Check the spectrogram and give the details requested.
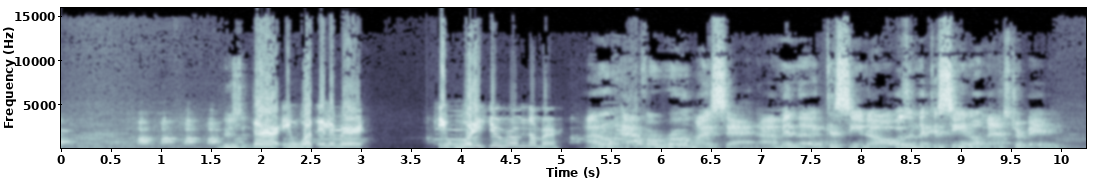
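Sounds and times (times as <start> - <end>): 
faint noise: 0.0 - 10.2
chicken clucking on top of a casino elevator: 0.8 - 3.0, 5.0 - 5.6
speech: 1.6 - 3.1, 3.8 - 10.1.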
